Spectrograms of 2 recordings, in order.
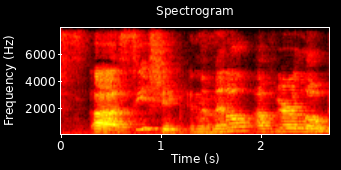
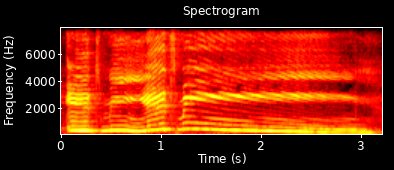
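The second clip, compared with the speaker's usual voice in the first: loud, high and gleeful; pig's reveal; 3 semitones higher, 10 dB louder, much slower than usual. Acted. Pig revealing itself under the mask, loud and gleeful. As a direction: shout it like a proud little pig. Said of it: "says the pig".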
